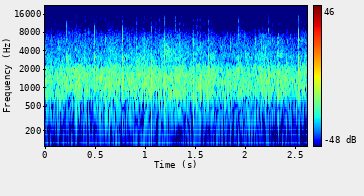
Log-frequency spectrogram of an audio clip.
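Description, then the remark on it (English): A large group claps steadily together for the coffee shop volunteers, a dense, sustained wash of many hands applauding at once with no one speaking over it. “Let's give all of them a good hand clap.”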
